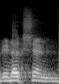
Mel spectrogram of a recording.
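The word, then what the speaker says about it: deduction: ये क्या है standard डिडक्शन डीई डी यू सी टी आई ओ एन बाकी चीजें साइलेंट है हां जी 50000 सेक्शन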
